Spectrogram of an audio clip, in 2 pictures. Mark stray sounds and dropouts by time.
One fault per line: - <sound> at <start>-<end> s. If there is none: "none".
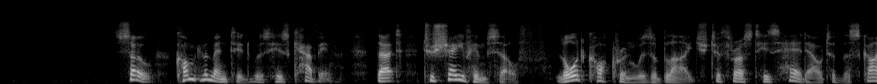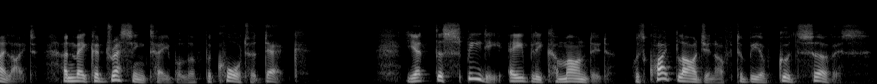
none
